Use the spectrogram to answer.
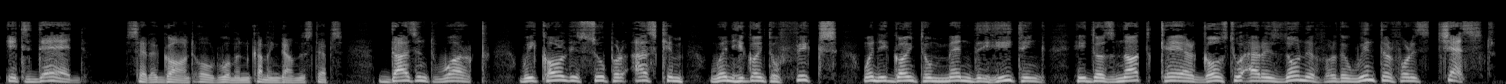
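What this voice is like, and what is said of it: Thick Eastern European accent. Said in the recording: “Her accent was thick, Eastern European”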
